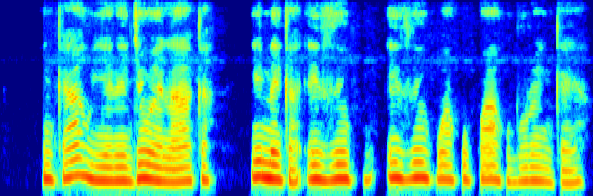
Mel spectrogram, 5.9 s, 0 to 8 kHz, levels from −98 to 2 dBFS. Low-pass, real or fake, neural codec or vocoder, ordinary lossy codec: none; real; none; none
